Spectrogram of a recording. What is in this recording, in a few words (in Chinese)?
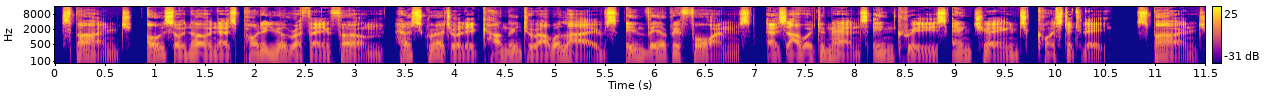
英男; 恒丰海绵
